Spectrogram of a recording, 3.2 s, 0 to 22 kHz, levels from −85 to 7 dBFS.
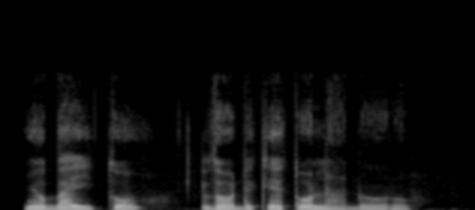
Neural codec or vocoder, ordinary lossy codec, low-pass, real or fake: autoencoder, 48 kHz, 32 numbers a frame, DAC-VAE, trained on Japanese speech; none; 14.4 kHz; fake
